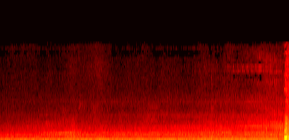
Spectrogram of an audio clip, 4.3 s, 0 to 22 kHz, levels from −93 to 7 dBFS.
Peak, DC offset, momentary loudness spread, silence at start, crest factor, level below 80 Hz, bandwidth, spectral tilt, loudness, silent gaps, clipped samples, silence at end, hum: -6 dBFS; under 0.1%; 4 LU; 0 s; 30 dB; -42 dBFS; 15.5 kHz; -6 dB/octave; -40 LUFS; none; under 0.1%; 0 s; none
